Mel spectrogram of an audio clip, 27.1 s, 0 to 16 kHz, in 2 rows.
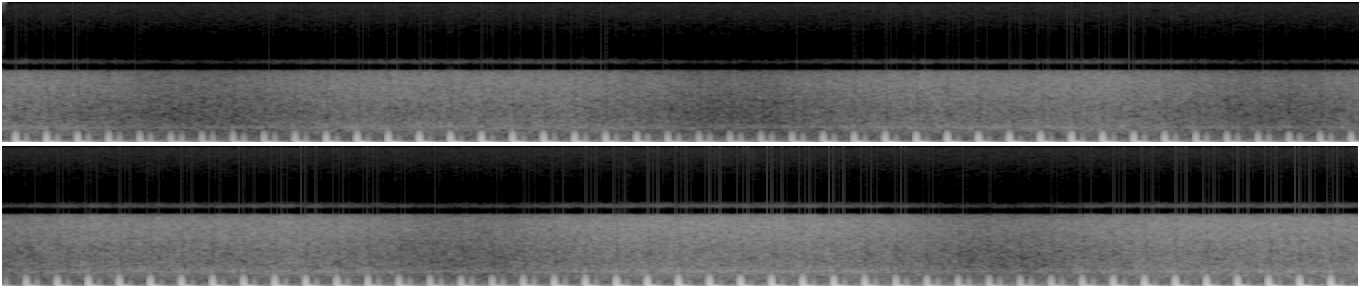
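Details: Cat's heart heard through a stethoscope: rapid, steady heartbeat at about 190 beats a minute.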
